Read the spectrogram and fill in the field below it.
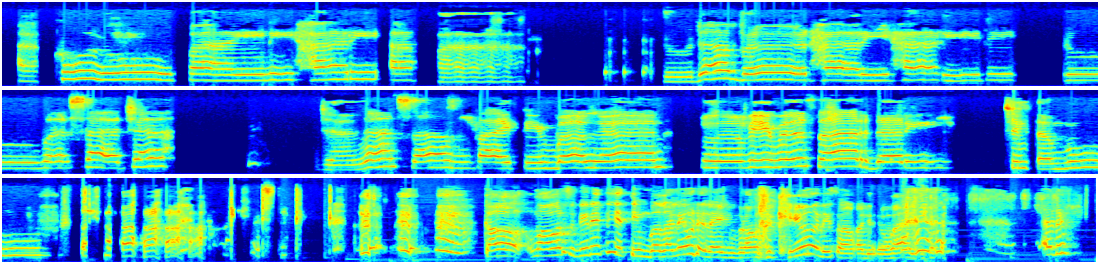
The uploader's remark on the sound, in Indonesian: direkam saat sesi Instagram LIVE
